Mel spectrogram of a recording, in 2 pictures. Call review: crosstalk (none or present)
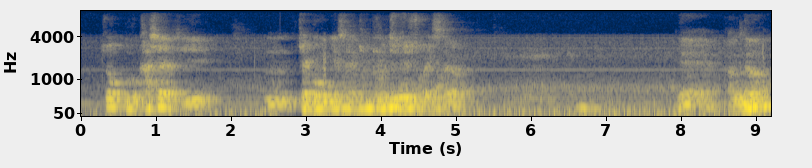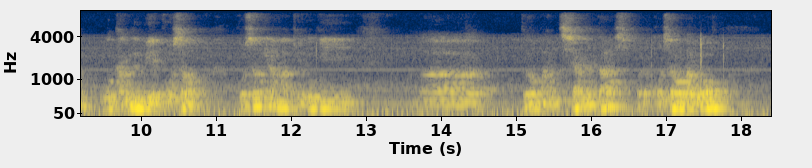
present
